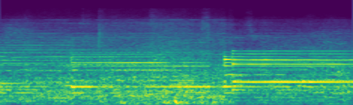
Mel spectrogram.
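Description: Live band music: a saxophone holds two long notes, the second higher, over guitar accompaniment.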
